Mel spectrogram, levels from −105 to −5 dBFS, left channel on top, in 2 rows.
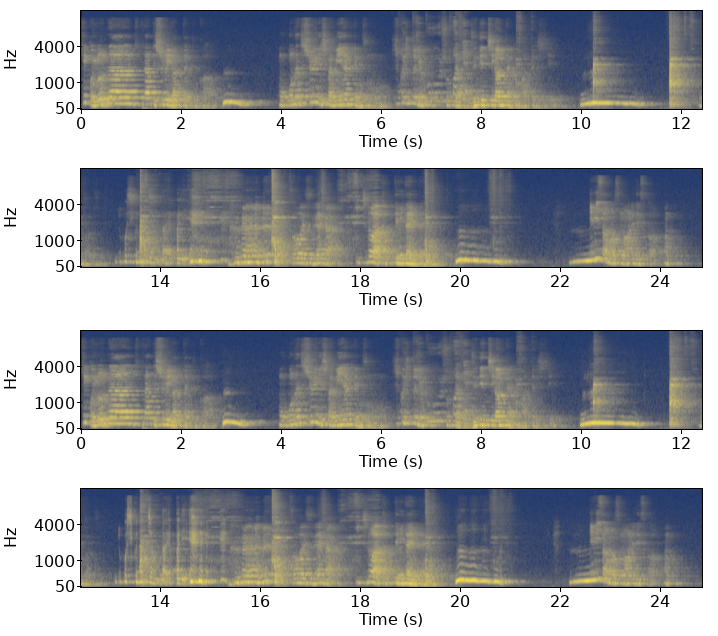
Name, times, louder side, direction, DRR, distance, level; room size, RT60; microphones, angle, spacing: voice 1, 0.0-2.7 4.0-6.9 7.3-9.5 12.4-12.9 15.4-17.5 17.9-19.5 22.6-24.2, equal, 25° left, -5 dB, 1.9 m, -25 dB
voice 2, 2.8-3.3 10.0-11.2 13.3-15.4 19.9-20.9 22.2-22.8, right 4 dB, 65° right, 8 dB, 0.4 m, -20 dB
sound 1, 6.3-7.8 8.7-9.3 10.2-10.4 11.7-12.5 13.6-14.2 14.6-15.7 16.2-16.8 17.1-18.4 19.3-19.5 20.6-21.0, left 1 dB, 60° left, 0.9 m, -30 dB
9.5 x 3.8 x 2.8 m, 1.3 s
head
